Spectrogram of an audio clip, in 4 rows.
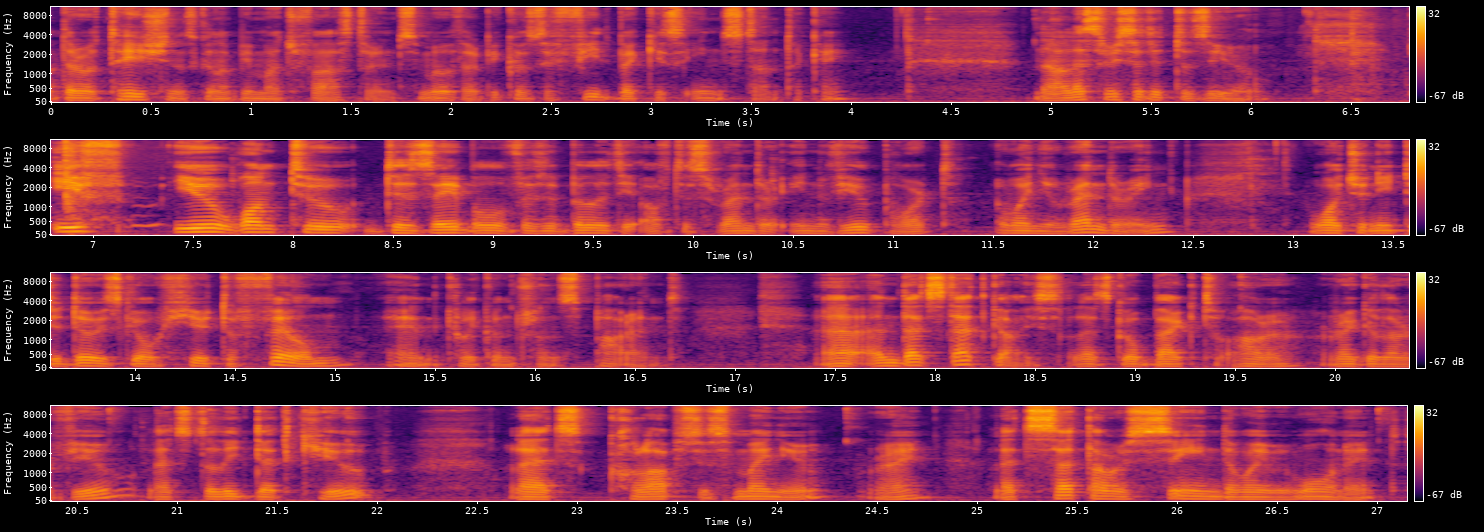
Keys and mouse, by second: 0.3-4.4 drag, 4.9-7.0 drag, 14.2 click, 15.9 click, 19.5 click, 20.1-20.7 middle drag, 21.1 click, 21.5 x, 23.7 click, 25.2-27.0 middle drag.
